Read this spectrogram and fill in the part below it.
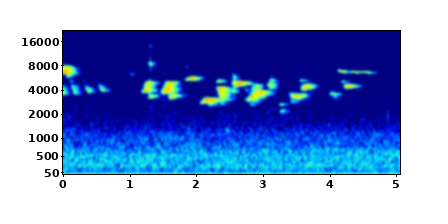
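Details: White-rumped shama song for prompting a stressed bird to sing: a busy stream of high chirps and whistles in varied short phrases over light background hiss.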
